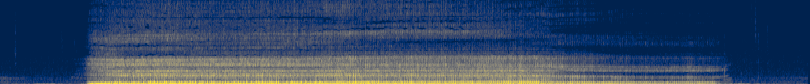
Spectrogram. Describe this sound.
Some horror sounds I recorded.
Thanks very much. I hope you can make use of these :)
